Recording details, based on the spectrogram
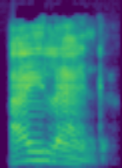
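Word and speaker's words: island: ஆனா ஐ எஸ் எல்ஏ eddy என்பதை ஐலாண்ட் இங்க வந்து அந்த எஸ் வந்து சைலெண்ட்டா இருக்கும். அதேபோல பிரெட் டெட் இதுல வந்து ஏ சைலெண்டா இருக்கும்.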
